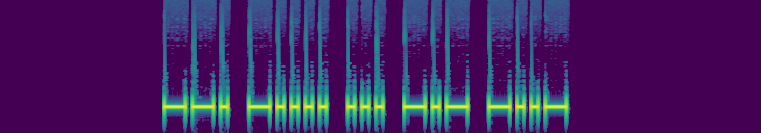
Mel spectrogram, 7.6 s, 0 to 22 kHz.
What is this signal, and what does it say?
Morse code, heard as a keyed tone, about 17 wpm, 700 Hz. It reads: G6SKX
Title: DXCC-100 Call Signs - 5 Characters - Repeated 2x - 17wpm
